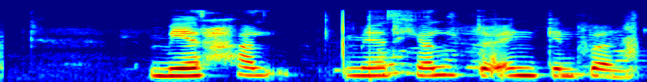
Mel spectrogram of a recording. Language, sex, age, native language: Icelandic, female, 10, Icelandic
